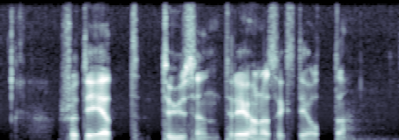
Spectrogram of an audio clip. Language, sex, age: Swedish, male, 36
